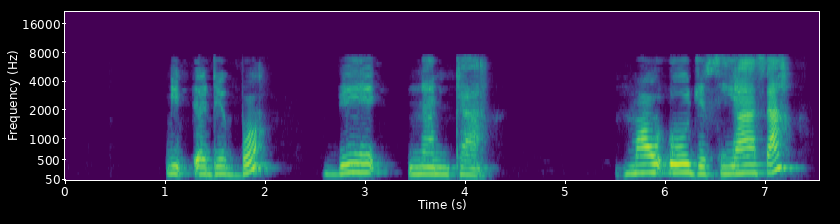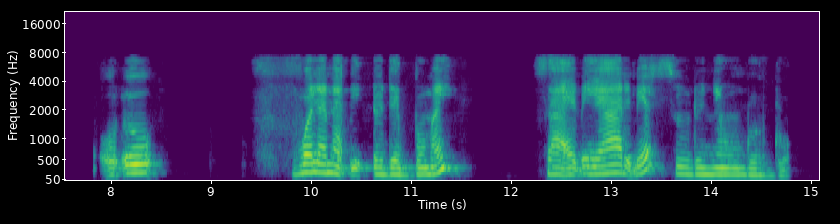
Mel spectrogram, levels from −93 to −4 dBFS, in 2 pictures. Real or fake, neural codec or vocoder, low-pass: fake; codec, 44.1 kHz, 3.4 kbps, Pupu-Codec; 7.2 kHz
